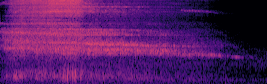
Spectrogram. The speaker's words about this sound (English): Breathe in through the mouth. Exhale through the nose. Two more. In through the mouth.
